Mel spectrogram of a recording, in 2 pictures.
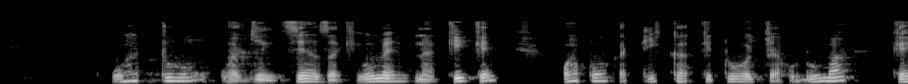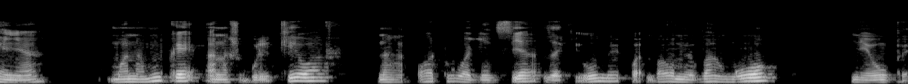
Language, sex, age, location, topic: Swahili, male, 18-24, Kisumu, government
